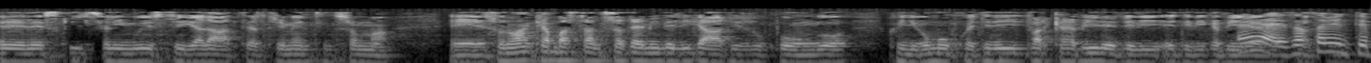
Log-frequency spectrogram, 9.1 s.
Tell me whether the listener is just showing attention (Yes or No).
No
